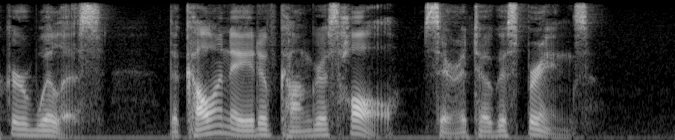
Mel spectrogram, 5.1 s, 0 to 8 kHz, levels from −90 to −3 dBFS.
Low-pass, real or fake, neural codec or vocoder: 7.2 kHz; real; none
